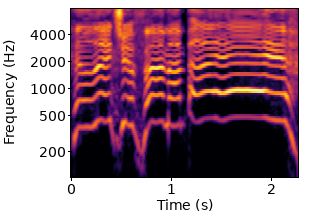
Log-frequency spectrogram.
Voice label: Phrase Female; Vengeance Samples; Phrases

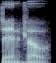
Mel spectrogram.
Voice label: Vocoder Words; Vengeance Samples

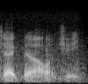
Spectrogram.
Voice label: LoFi Words, LoFi Vocals

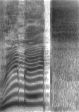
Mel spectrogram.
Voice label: Phrase Male Rap; Vengeance Samples

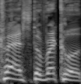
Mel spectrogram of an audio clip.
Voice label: Phrase Male Rap; Vengeance Samples

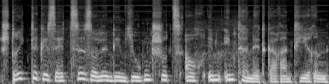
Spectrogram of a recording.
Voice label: LoFi Phrases, LoFi Vocals; Vengeance Samples

